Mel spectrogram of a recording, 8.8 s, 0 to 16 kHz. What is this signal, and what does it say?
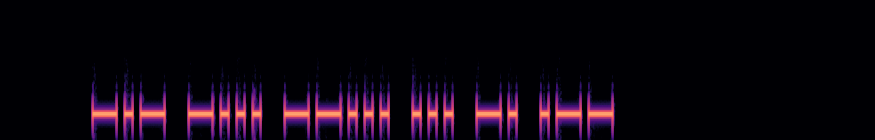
Morse code, heard as a keyed tone, about 15 wpm, 700 Hz. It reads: KB7SNW
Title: USA Call Signs - 6 Characters - Repeated 3x - 15wpm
